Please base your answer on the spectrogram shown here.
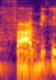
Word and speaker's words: fábrica: Fiquei sabendo que aquela fábrica de cosméticos fabrica meu batom preferido. Fábrica, substantivo, Fá é a sílaba mais forte, uma proparoxítona, a gente sabe que toda proparoxítona é acentuada.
